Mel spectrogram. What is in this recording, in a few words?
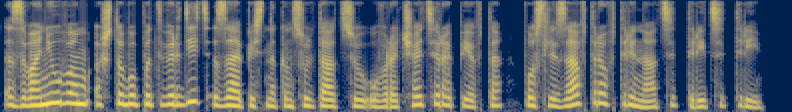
brand voice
